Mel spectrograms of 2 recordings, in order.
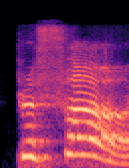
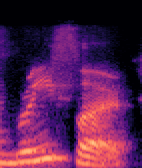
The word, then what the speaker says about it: prefer: your speech being unintelligible prefer you have to accept the second syllable and not the first if you accent the first syllable a native year year would hear it as briefer because you once you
